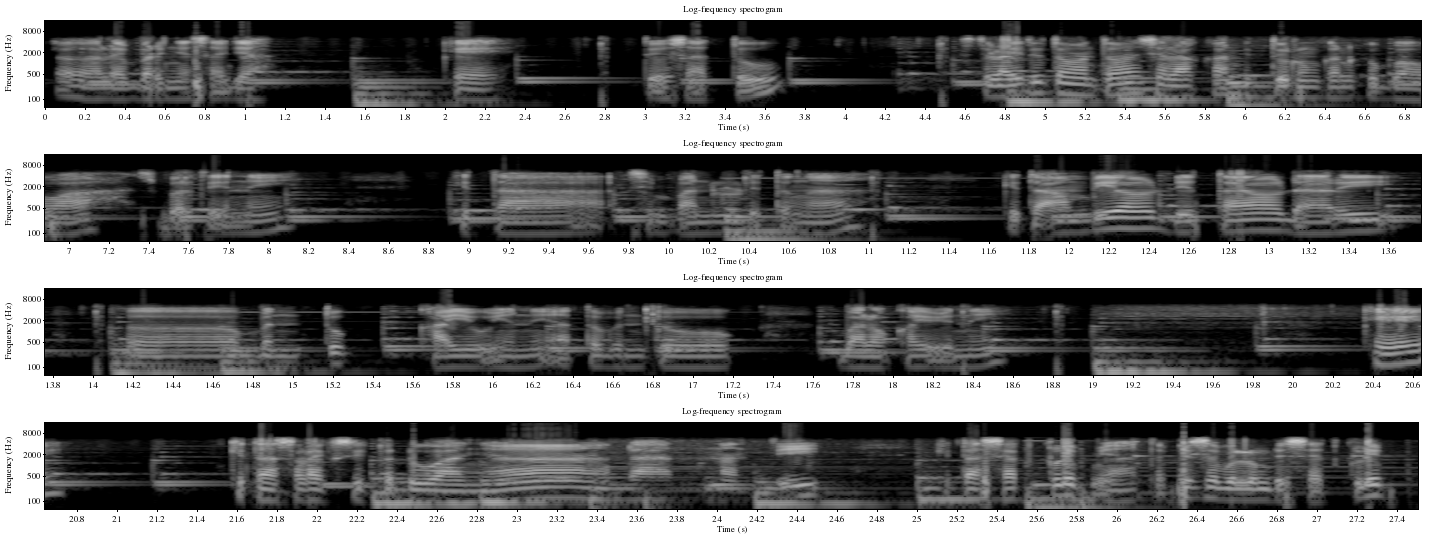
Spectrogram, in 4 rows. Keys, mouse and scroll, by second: 16.6 right click, 18.2-24.1 drag, 24.2-26.2 scroll up 1, 26.2 click.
